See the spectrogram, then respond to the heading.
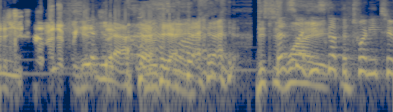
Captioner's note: general agreeing noises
